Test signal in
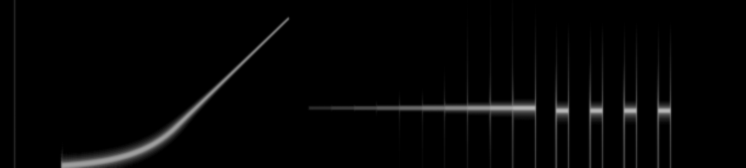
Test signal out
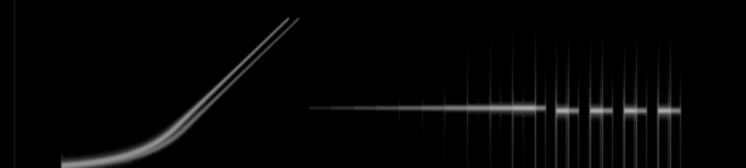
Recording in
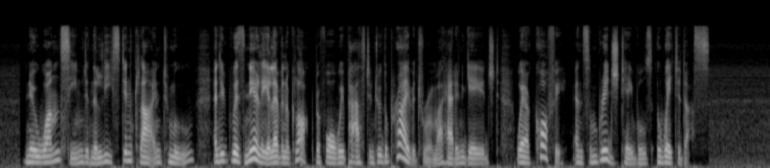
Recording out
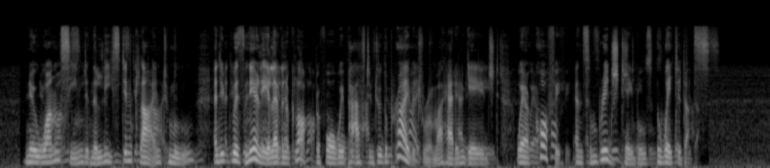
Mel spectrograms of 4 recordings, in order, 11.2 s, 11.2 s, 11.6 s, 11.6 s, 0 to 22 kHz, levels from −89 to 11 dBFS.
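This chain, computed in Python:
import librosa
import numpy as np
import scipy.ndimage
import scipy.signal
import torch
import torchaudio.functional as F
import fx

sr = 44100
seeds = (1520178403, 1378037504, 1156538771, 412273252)

y = x + 10.0 ** (-15.5 / 20.0) * np.pad(x, (int(154 * sr / 1000.0), 0))[:len(x)]
y = F.gain(torch.from_numpy(y), -5.0).numpy()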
